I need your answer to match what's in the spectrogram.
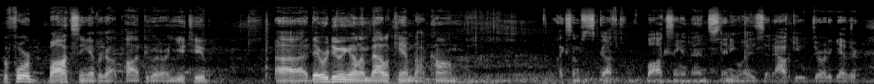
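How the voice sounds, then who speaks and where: Man, from Kansas, IRL streamer, rambling, jokey, low-ish voice, phone mic outdoors, audible traffic noise. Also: steady tone, fairly quick. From Kansas, USA. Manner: rambling, jokey, reads chat aloud. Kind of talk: casual rambling stream chat. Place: outdoors in a parking lot near traffic. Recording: phone recording with clear traffic noise outside.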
